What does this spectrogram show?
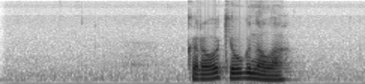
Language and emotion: Russian, neutral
